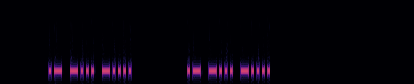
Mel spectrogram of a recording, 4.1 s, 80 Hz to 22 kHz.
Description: Morse code, heard as a keyed tone, about 46 wpm, 700 Hz. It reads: AB6 AB6
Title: USA Call Sign Prefixes - Repeated 2x - 45wpm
